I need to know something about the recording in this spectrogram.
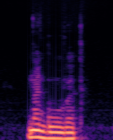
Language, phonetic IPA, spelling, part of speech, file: Polish, [naˈɡwuvɛk], nagłówek, noun, LL-Q809 (pol)-nagłówek.wav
